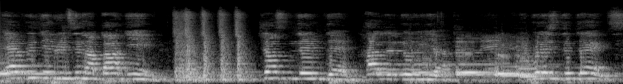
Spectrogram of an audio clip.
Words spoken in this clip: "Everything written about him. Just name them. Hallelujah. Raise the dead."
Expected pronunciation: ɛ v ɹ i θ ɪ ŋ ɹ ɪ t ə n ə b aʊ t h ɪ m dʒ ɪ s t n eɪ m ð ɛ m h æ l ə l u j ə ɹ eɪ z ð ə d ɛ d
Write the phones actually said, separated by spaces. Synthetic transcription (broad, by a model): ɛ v ɹ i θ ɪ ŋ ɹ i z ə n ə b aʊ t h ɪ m dʒ ɪ s t l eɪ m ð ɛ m h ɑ l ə l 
